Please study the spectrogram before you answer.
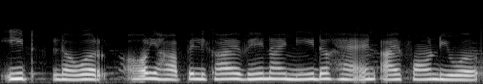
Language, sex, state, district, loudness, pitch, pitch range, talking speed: Hindi, female, Odisha, Malkangiri, -13 LUFS, 235 Hz, 225-250 Hz, 200 wpm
